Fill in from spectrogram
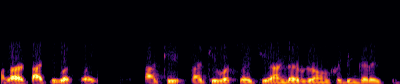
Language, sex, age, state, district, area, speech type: Marathi, male, 18-30, Maharashtra, Thane, urban, conversation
